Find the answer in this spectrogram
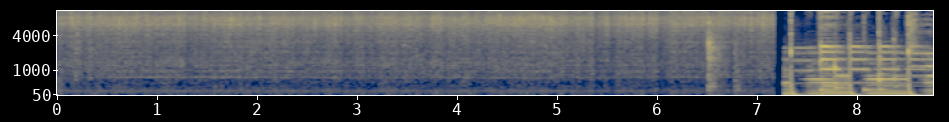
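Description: Chopped onion, tomato and whole spices sizzling steadily in hot olive oil in a pot. About seven seconds in, the sizzle cuts off abruptly and loud background music with a steady beat takes over.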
